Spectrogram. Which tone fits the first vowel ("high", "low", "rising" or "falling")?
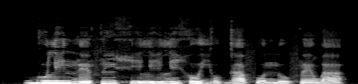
high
